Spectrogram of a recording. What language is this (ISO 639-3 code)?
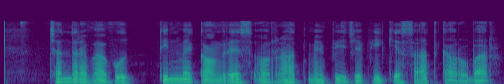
urd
